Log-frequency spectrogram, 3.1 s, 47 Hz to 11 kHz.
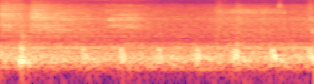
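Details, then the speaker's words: Fictional TV drama scene: rapid whooshing fetal heartbeat near 150 a minute on Doppler, played to reassure a pregnant woman who has not felt the baby move for a day and a half. "have a listen down here, that's baby's heartbeat. So, we know he's alive. Or she."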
